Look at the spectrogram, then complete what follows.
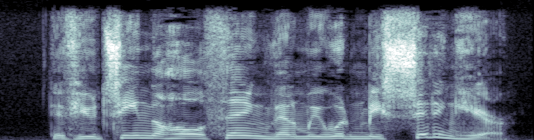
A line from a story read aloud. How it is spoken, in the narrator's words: Sabrina snapped, surprised by how quickly her anger had boiled over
